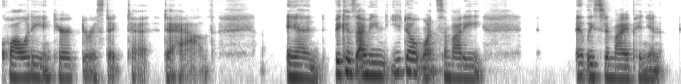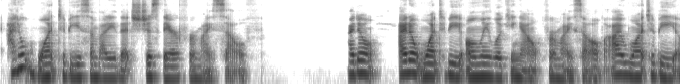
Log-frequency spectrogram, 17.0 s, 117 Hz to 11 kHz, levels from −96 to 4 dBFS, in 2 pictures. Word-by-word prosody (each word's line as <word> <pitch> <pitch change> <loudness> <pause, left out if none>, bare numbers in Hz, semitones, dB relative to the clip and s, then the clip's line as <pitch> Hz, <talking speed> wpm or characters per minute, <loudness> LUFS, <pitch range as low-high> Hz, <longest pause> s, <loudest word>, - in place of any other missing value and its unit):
quality 170 -1 +1
and - - -3
characteristic 160 -1 -4
to - - -7 0.2
to - - -1
have. - - -4 1.0
And 165 -4 +2
because, 210 +1 +5
I 190 - +8
mean, 185 -1 +2
you 220 -2 -5
don't 225 -2 +3
want 245 - 0
somebody 160 -3 -2 1.1
at 185 0 +1
least 170 0 0
in 160 - +1
my 155 -1 +3
opinion, 80 - -2 0.3
I 220 - +2
don't 265 -7 +2
want 180 +1 +1
to 185 - -4
be 170 0 -1
somebody 160 -2 -2
that's - - -2
just 175 -1 0
there 155 0 +1
for 155 - -6
myself. 150 - -6 1.2
I 195 - +5
don't 205 0 +2 0.3
I - - +8
don't 210 -1 +5
want 180 -1 +4
to 185 - -13
be 180 -2 +2
only 175 0 +3
looking 160 - -1
out 80 0 -4
for 80 -1 -2
myself, 75 +1 -3
I 195 - +2
want 180 -2 +1
to 185 - -3
be 165 -4 -1
a - - -2
170 Hz, 165 wpm, -26 LUFS, 160-190 Hz, 1.2 s, I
